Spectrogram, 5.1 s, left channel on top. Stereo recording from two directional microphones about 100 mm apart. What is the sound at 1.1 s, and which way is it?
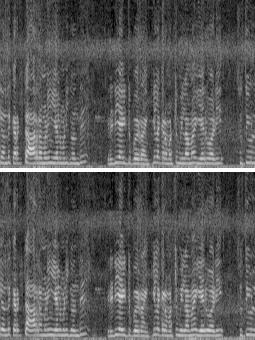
Speech, 75° left (ahead or behind).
